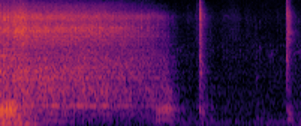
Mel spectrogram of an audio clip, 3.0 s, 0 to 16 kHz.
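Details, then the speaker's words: 1992 Genie boom lift engine starting on ground control after the fuel line was moved to the main tank: runs briefly, its note sagging and fading until it dies within two seconds, leaving only clicks; suspected lack of fuel. "it work up a little bit sounds like the lack of fuel again"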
